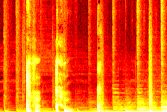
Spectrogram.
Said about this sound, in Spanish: Perdón, que... Me dio un poquito tos.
